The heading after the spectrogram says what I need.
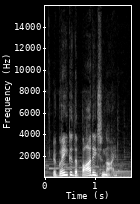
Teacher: if I'm saying you're going to the party tonight and I'm going down at the end that actually confirms something so it doesn't actually ask a question it actually confirm that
